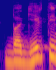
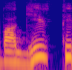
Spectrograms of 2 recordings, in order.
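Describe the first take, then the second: First: भगीरथी with short first a; wrong pronunciation. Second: भागीरथी with long first aa; correct pronunciation. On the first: Teacher showing the error, भगीरथी with short a. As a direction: say भगीरथी as "bha-geer-thee". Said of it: "भगीरथी नहीं". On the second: Teacher correcting the word, भागीरथी with long aa. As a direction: say भागीरथी as "bhaa-geer-thee". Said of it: "लिखा जाता है". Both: Shown as a demonstration.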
